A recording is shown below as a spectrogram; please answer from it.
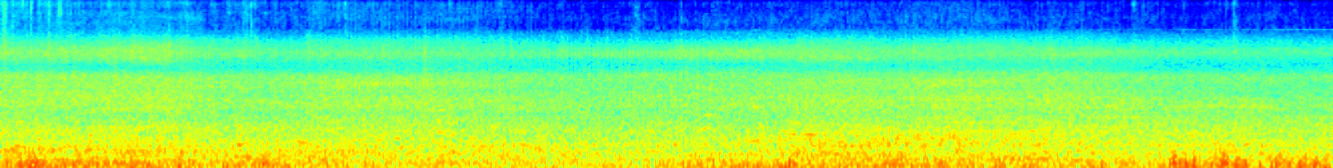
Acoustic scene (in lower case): street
